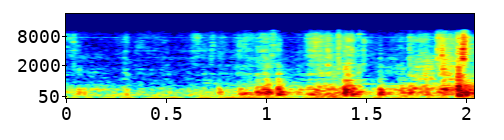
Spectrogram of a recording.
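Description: Plastic parts of an Echo SRM-22GES trimmer's control handle being handled and fitted together: a run of small clicks and scrapes starting just under a second in.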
